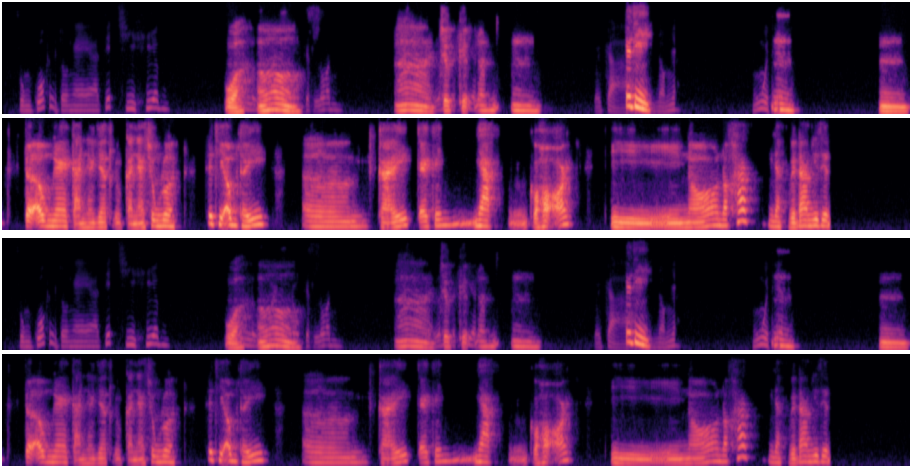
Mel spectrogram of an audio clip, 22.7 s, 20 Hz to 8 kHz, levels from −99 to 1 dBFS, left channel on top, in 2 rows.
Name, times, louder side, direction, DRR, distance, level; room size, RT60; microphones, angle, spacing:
voice 1, 0.2-2.1 2.9-4.3 5.3-5.9 7.4-8.4 9.4-9.8, left 1 dB, 15° left, 3.6 m, -52 dB
voice 2, 2.8-3.7 4.9-6.7 7.8-8.1 9.6-9.9 11.0-11.4 11.6-13.5 13.9-14.7 15.1-18.5 19.0-21.7, left 8 dB, 85° left, 0.3 m, -28 dB
head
